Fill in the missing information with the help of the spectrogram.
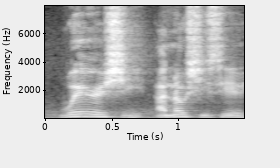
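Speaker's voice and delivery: angry father shouting at the door. A narrator's reading. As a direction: burst out demanding to see her. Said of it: "he shouted at Ann".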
